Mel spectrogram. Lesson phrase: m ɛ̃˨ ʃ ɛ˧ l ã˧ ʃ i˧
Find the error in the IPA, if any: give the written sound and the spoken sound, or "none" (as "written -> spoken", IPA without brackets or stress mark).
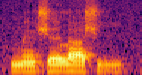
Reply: ã˧ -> a˧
